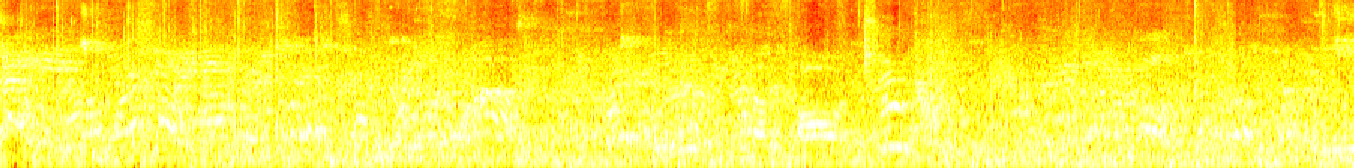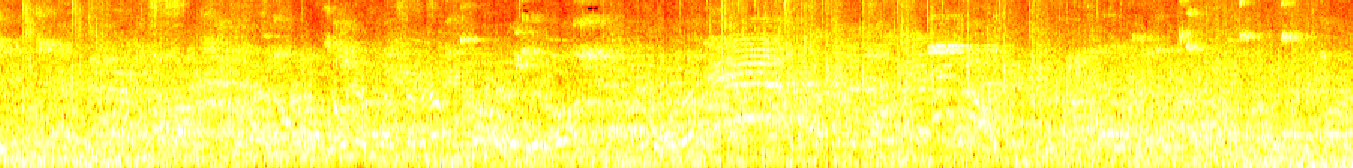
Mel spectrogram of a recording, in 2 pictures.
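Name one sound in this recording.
A basketball bounces on the court.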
